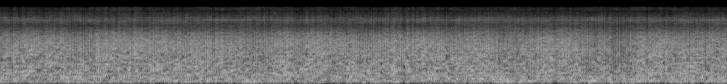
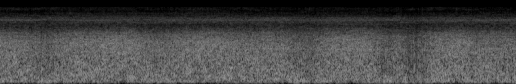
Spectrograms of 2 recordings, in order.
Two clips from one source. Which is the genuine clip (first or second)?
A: second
